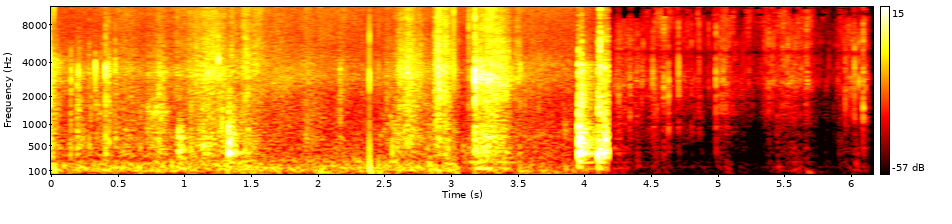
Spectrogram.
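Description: Bubble wrap and plastic packaging crinkling and crackling as it is handled and unwrapped by hand, with many small sharp crackles. About four seconds in, the sound cuts off abruptly and is followed by a faint, quiet stretch.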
